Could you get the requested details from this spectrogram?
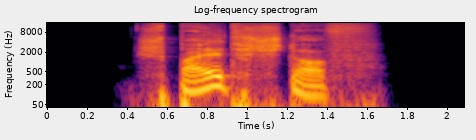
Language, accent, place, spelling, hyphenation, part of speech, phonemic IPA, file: German, Germany, Berlin, Spaltstoff, Spalt‧stoff, noun, /ˈʃpaltˌʃtɔf/, De-Spaltstoff.ogg
- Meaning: fissile material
